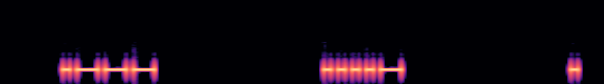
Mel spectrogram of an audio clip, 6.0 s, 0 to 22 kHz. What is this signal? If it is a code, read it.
Morse code, heard as a keyed tone, about 17 wpm, spaced as for 5 wpm, 700 Hz. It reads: J4E
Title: USA Call Signs - 8x Character Spacing - 17wpm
